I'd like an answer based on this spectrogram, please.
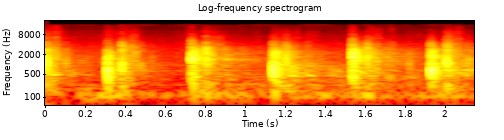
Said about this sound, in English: breathing in time to the sounds of her footsteps on the pavement. All the houses made hushy silent sounds because it was a thick night at 3 a.m.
